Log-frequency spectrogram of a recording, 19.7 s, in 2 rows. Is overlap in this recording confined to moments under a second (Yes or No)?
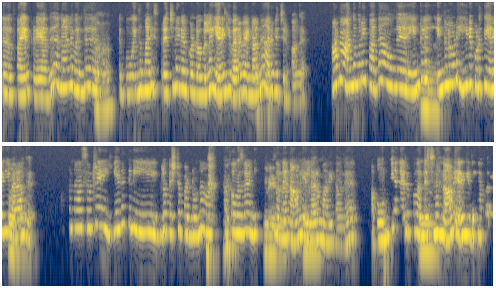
Yes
